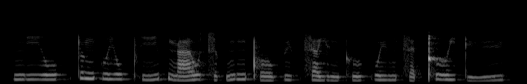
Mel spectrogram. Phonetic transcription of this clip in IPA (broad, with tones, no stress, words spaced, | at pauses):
ŋiː˧w | t̪ʊ˥ŋkʷiː˧w pʰiː˨˥p̚ŋaː˨˥w t͡sʊ˨k̚ŋɪ˥ŋpʰo˨w pyː˧k̚sɐ˧jɪ˨ŋkʰuː˨˥k̚ wyː˧ŋt͡sɐ˨t̚kʰuː˥jt̪yː˨˥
